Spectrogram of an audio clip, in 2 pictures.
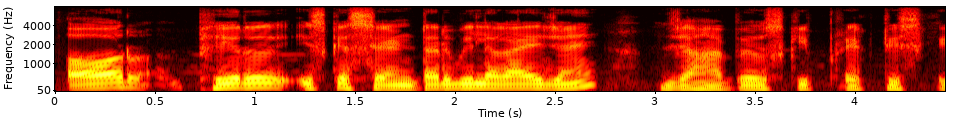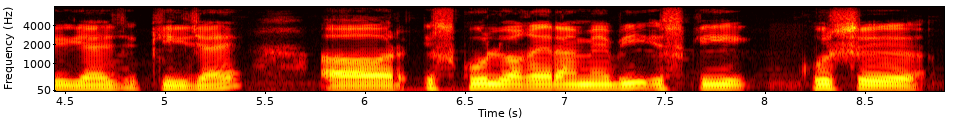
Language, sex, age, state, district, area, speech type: Urdu, male, 30-45, Uttar Pradesh, Saharanpur, urban, spontaneous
